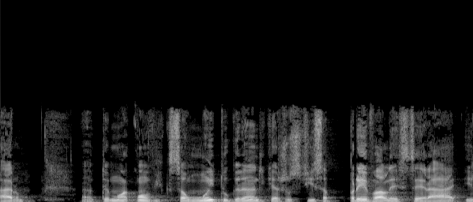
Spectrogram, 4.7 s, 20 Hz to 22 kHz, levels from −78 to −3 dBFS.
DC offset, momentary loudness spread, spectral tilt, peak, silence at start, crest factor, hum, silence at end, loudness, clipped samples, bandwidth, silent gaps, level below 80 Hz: under 0.1%; 11 LU; -5 dB/octave; -4 dBFS; 0 s; 20 dB; none; 0 s; -23 LUFS; under 0.1%; 11 kHz; none; -48 dBFS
